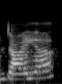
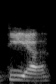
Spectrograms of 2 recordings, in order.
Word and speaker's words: Dia: Okay, and am I pronouncing your name right, Daya? It's Dia.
